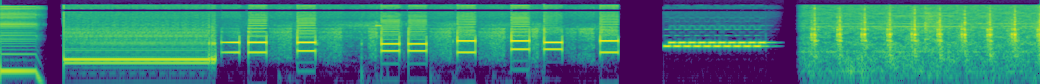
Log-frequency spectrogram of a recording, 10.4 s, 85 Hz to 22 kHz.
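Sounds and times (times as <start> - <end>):
phone: 0.1 - 8.2.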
